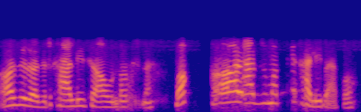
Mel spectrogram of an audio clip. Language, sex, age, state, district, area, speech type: Nepali, female, 45-60, West Bengal, Kalimpong, rural, conversation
